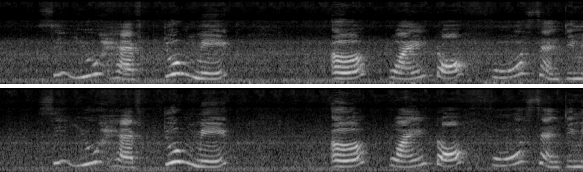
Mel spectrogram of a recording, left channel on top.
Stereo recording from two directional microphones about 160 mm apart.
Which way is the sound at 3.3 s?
35° right (ahead or behind).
